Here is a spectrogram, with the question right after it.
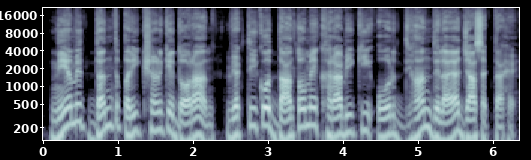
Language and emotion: Hindi, neutral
